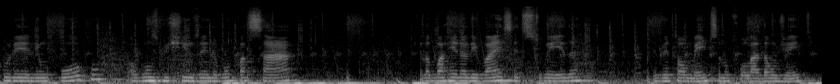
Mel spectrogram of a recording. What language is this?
Portuguese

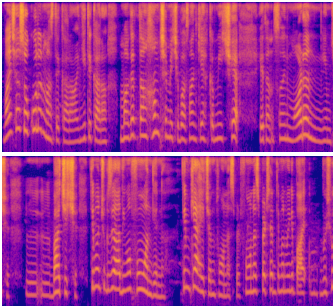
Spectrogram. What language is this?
Kashmiri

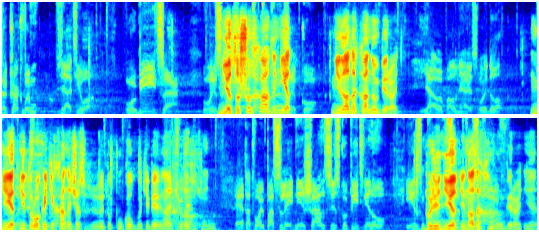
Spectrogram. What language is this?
Russian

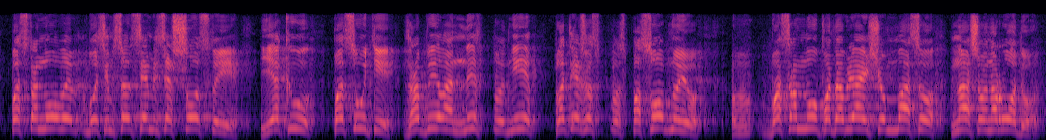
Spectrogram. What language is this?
Ukrainian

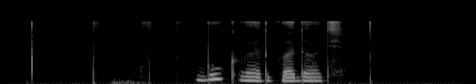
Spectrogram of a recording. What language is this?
Russian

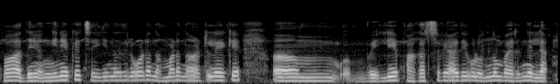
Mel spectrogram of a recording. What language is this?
Malayalam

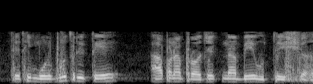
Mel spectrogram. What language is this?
Gujarati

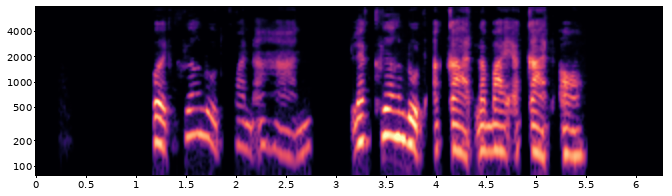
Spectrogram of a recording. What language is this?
Thai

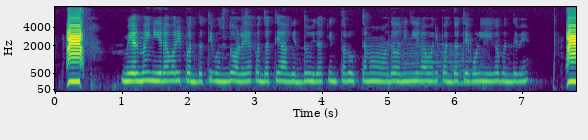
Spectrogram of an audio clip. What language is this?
Kannada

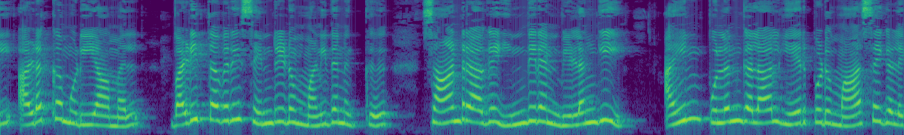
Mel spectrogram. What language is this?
Tamil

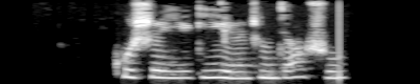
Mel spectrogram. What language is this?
Chinese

